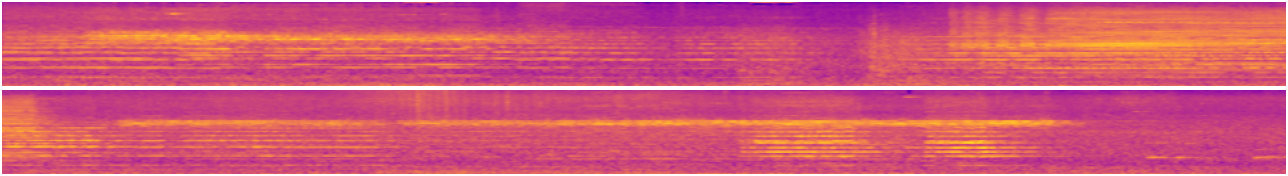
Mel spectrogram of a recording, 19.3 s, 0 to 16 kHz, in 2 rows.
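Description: Loud vehicle horns honk almost without pause, overlapping long blasts over a dense roar of heavy traffic on the three-level Periférico highway by an office area in Lomas, on a Monday at 7 pm, measured at 84 to 87 decibels, well over 85.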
